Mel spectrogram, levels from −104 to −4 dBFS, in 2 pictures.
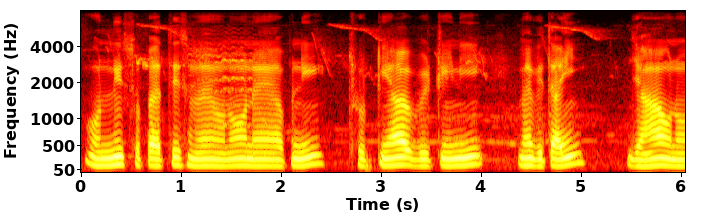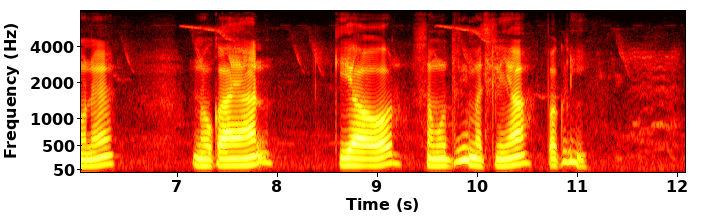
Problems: background conversations at intervals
